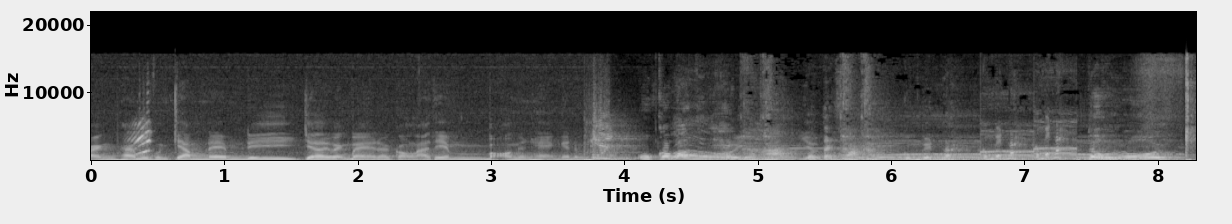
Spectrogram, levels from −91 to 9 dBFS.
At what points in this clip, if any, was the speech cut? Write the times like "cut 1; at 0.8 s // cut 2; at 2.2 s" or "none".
none

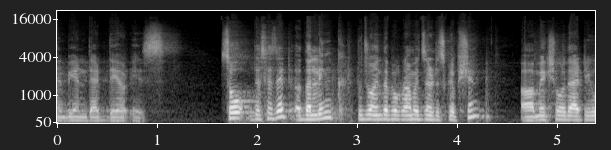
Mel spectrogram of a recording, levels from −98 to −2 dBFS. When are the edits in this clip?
none

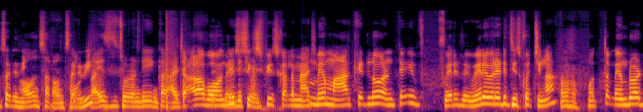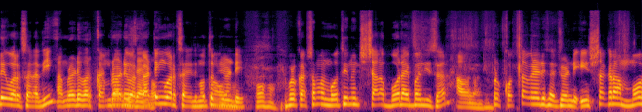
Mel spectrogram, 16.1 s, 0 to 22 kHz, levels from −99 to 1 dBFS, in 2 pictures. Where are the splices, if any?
cut 1; at 0.9 s // cut 2; at 3.9 s

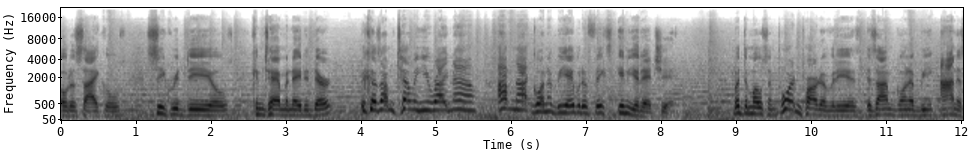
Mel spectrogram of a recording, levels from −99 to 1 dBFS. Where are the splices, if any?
cut 1; at 4.8 s

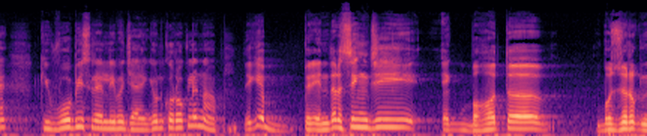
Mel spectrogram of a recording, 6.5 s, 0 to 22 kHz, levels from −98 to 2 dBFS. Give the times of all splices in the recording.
cut 1; at 2.3 s

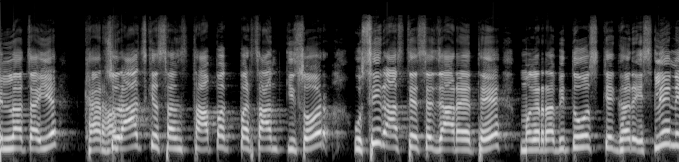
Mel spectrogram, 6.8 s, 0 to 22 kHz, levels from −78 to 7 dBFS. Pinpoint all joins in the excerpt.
cut 1; at 1.1 s

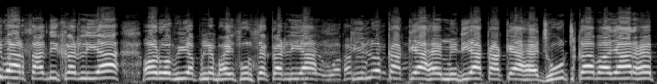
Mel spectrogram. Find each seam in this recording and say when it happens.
cut 1; at 3.5 s

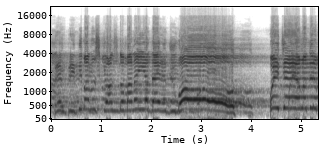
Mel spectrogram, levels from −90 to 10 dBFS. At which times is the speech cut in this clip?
cut 1; at 4.2 s

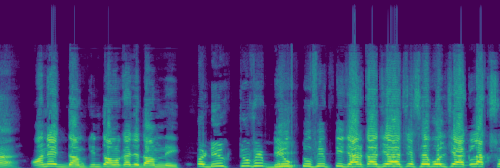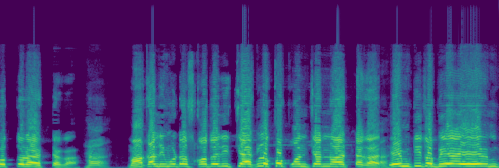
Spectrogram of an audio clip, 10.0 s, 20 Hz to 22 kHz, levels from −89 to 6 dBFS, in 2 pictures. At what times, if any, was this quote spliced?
cut 1; at 2.0 s // cut 2; at 8.8 s

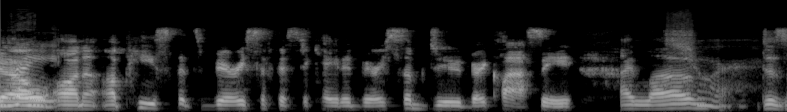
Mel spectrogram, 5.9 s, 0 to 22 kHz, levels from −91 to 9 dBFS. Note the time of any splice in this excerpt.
cut 1; at 4.6 s

